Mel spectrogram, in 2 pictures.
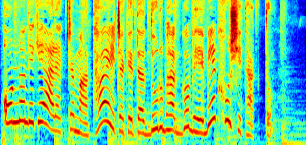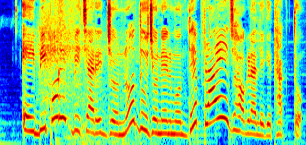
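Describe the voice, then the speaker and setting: High, animated woman storyteller. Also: measured pace. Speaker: narrator. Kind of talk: scripted children's story narration. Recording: faint music behind the voice.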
